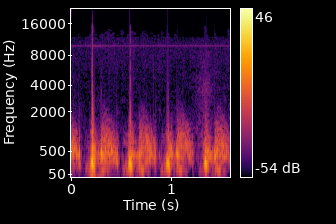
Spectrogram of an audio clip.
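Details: Rapid, regular whooshing pulses at about 155/min, recorded with a Doppler from an unborn baby girl; the original sample before music production: fetal heartbeat.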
